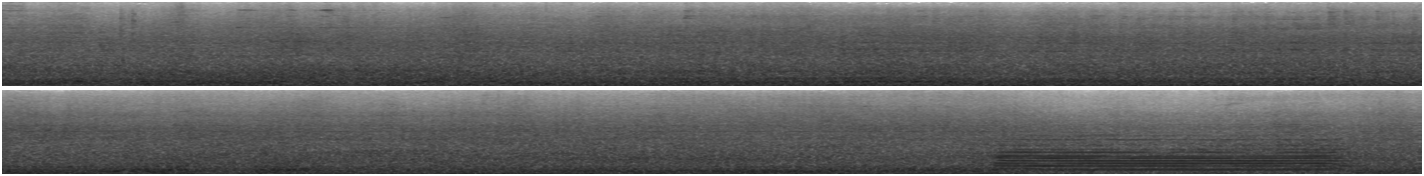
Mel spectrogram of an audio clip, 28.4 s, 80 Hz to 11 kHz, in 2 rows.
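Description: Loaded coal train cars rolling steadily past, a continuous rumble and clatter of steel wheels on the rails. About 24 seconds in, a chime-like horn chord sounds for about three and a half seconds.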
